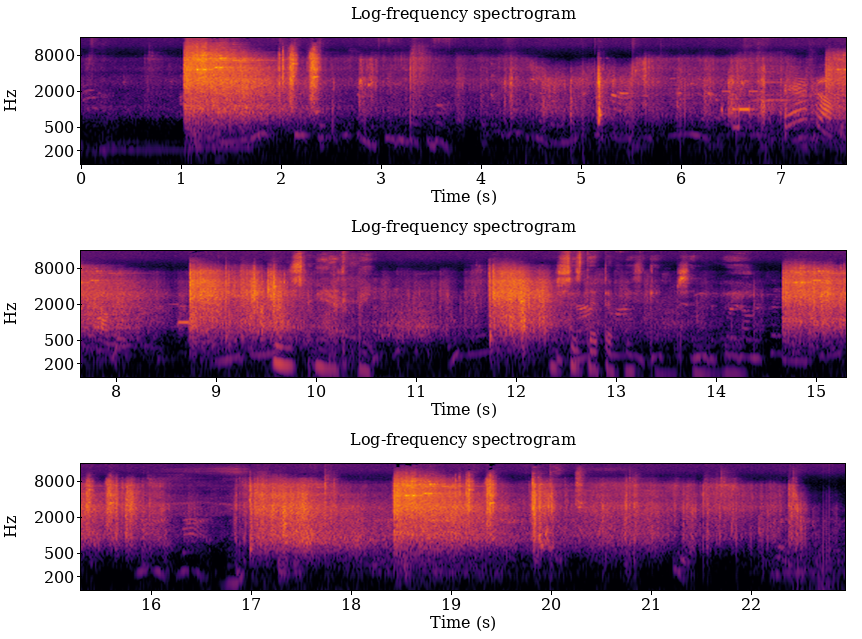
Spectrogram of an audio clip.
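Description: Gunshots bang loudly in a video game.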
